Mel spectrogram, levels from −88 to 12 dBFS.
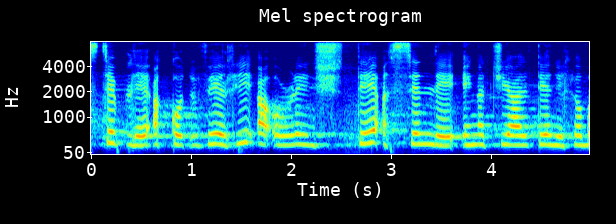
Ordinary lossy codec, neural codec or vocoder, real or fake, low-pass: none; none; real; none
